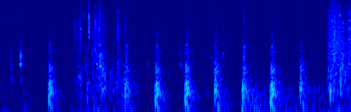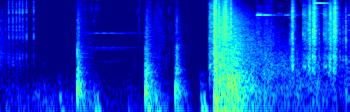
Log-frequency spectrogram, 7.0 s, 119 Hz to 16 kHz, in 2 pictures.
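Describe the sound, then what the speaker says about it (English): Tech 9 fire in the shooter game Phantom Forces: a run of sharp, evenly spaced gunshots with mechanical clicks, ending in a louder, denser burst near the end. "Tech 9 is a good gun. It has 1500 fire rates"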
